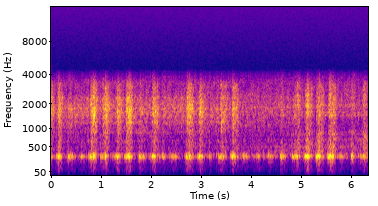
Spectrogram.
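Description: Lumpy idle pulsing about twice a second with a rough drone underneath; the cold engine runs unevenly, cause not pinned down.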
